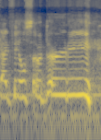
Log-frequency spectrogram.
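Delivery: high, drawn-out comic whine; mock self-disgust. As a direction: wail it slowly for comic effect. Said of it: "And I'm like".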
